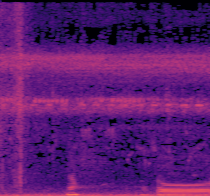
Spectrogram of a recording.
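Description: Insects in the waterside vegetation keeping up a steady, high-pitched chirring trill without a break.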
